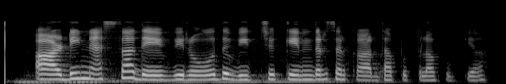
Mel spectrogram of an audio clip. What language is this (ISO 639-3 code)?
pan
